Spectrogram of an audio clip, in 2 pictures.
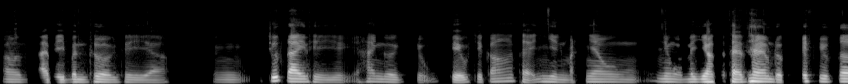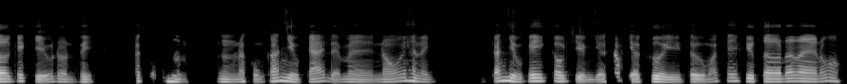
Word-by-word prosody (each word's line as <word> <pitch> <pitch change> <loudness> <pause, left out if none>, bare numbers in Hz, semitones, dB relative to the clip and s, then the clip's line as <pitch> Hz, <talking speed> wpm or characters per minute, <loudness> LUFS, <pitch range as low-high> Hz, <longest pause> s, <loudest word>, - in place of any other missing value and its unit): ờ, 115 -2 -5
tại 105 - -1
vì 115 - +1
bình 110 0 0
thường 110 -2 +2
thì, 105 -2 -4
ờ, 100 0 -9 0.4
ừm, 110 -1 -12 0.2
trước 170 +2 +6
đây 130 -2 +8
thì 105 -3 -5
2 130 +4 -6
người, 115 -4 -4
kiểu 105 - -12 0.2
kiểu, 105 -1 +3
chỉ 115 - -5
có 135 +6 -5
thể 110 -5 -3
nhìn 125 -3 -3
mặt 105 0 -11
nhau, 120 -1 -3 0.4
nhưng 130 -2 -1
mà 115 - -5
bây 120 0 +1
giờ 125 -1 +9
có - - -19
thể 115 -3 +8
thêm 135 -3 +9
được 110 -2 +1
cái 145 - +3
filter 135 -1 +4
các 150 0 -2
kiểu 110 0 -2
rồi 125 -3 -6
thì 115 -2 -4 0.4
nó 145 - -4
cũng, - - -19
ừm 130 -4 -1 0.3
ừm, 120 -2 -4
nó 125 - -3
cũng 110 -3 -10
có 145 +5 -1
nhiều 150 -8 +1
cái 125 +6 -4
để 110 -8 -8
mà 115 -3 -6
nói, 120 +8 -5
hay 165 -2 -1
là 125 -3 -7 0.7
có 140 - +1
nhiều 150 -6 +3
cái 150 +4 +2
câu 145 -2 +1
chuyện 110 -6 -4
dở 115 +1 -2
khóc, 180 - -6
dở 115 - 0
cười 115 -5 +1
từ 110 -2 0
mấy 125 +6 -9
cái 155 0 -4
filter 135 -2 +1
đó 140 +2 -1
ra, 135 -2 0
đúng 140 +3 -7
hông? 155 - -4
125 Hz, 235 wpm, -22 LUFS, 110-135 Hz, 0.7 s, giờ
